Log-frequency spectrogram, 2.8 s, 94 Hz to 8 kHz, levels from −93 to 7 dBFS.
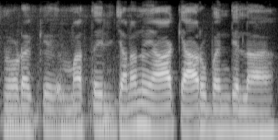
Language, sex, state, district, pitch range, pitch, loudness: Kannada, male, Karnataka, Bijapur, 125-135 Hz, 130 Hz, -17 LUFS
